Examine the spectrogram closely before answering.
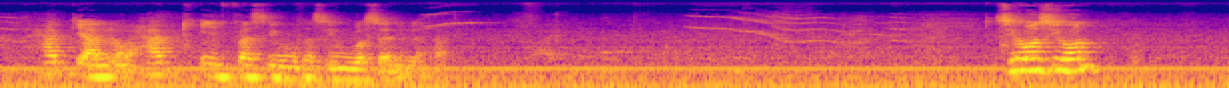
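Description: A middle-aged man speaks calmly and close by, with pauses.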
